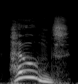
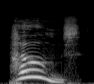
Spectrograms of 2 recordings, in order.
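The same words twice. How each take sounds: First: High, louder calling out of a name; crying out. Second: Much louder, high-pitched insistent call; insistent rousing shout. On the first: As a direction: call out sharply to rouse him. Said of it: "he cried". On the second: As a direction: shout to wake a sleeper. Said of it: "in the insistent tone of one who awakens". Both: A narrator's reading.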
